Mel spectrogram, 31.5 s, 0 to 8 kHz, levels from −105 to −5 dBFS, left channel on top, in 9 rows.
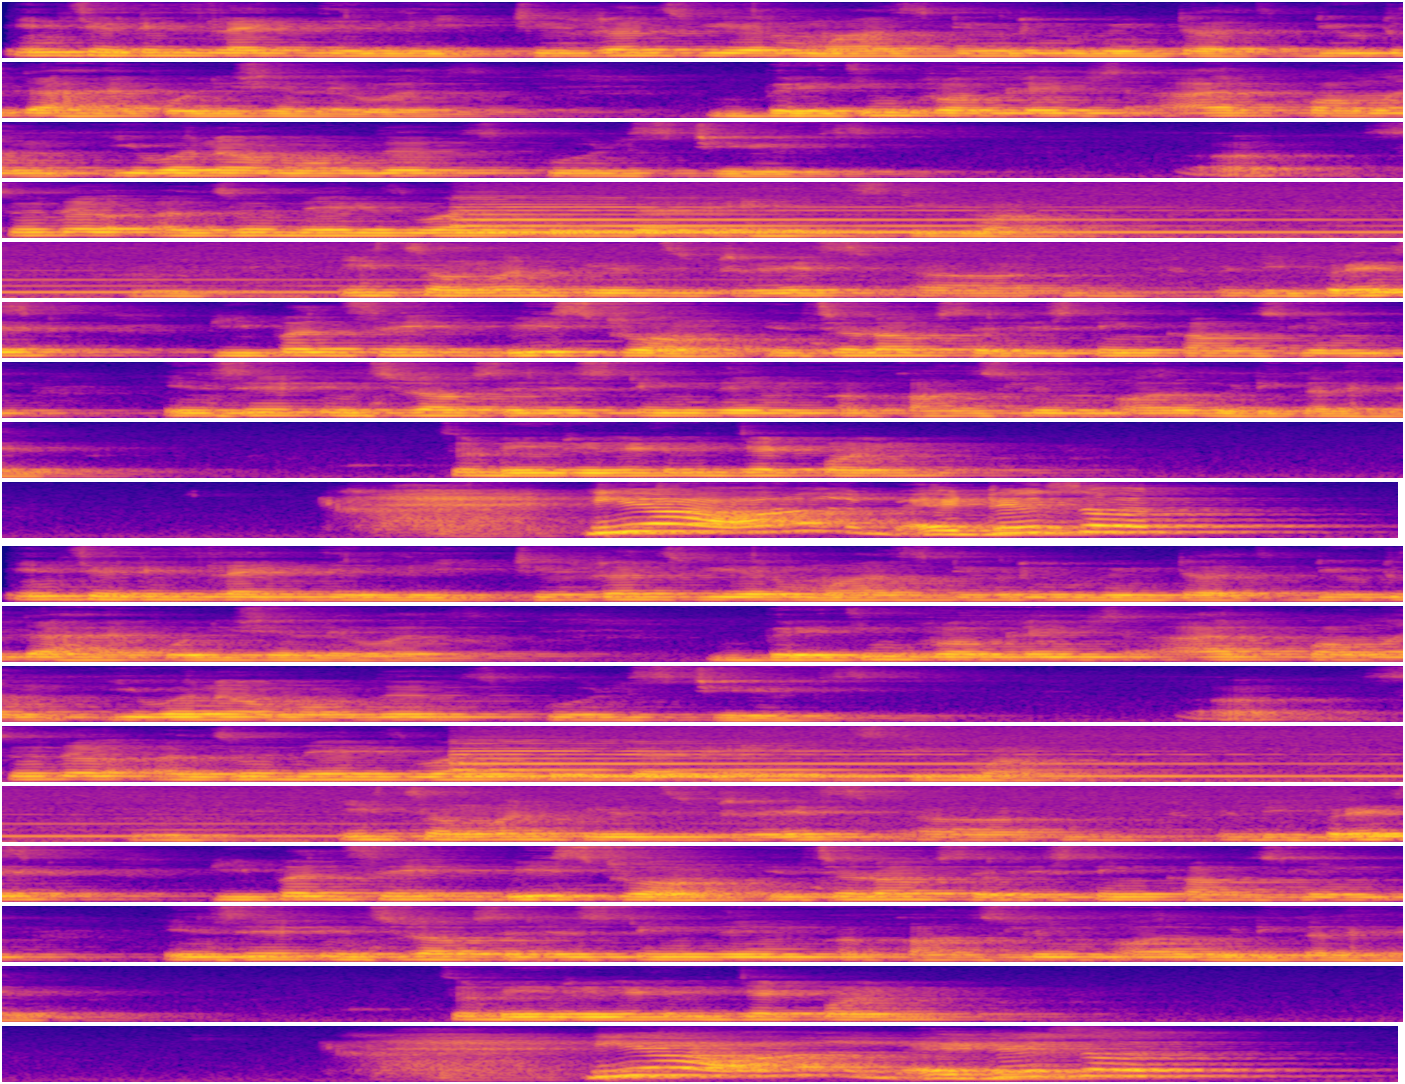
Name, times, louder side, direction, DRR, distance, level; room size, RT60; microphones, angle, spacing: voice 1, 0.0-4.6 5.3-9.0 10.0-13.1 14.3-14.5 14.8-17.7 18.0-21.0 21.4-24.6 25.6-26.9, equal, 5° left, 2 dB, 0.6 m, -21 dB
Guitar, 11.6-17.1, left 1 dB, 70° right, 2.0 m, -27 dB
voice 2, 28.9-30.9, left 4 dB, 80° left, 6 dB, 0.6 m, -18 dB
8.8 x 4.6 x 3.1 m, 0.90 s
head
